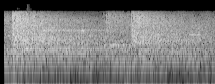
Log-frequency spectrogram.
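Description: Squash rally: a dull thud of the ball being struck about a second in, over a steady loud hiss.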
